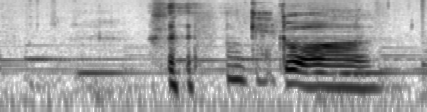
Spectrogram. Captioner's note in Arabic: أوسكار يضحك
